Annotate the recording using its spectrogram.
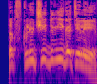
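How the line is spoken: Roaring. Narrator (Russian): взревел Форд

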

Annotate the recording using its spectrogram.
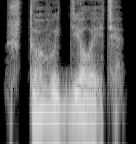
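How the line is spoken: Hoarse question. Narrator (Russian): спросил Мэтью хрипло

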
